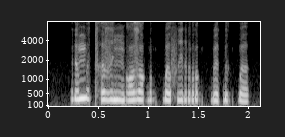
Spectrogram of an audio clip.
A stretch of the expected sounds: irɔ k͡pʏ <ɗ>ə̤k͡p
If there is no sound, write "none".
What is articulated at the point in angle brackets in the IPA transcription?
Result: ɗ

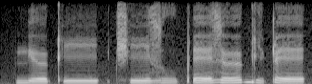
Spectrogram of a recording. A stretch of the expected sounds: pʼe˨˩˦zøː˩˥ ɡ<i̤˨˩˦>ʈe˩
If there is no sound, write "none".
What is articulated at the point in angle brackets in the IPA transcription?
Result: i̤˨˩˦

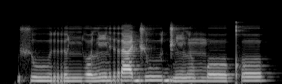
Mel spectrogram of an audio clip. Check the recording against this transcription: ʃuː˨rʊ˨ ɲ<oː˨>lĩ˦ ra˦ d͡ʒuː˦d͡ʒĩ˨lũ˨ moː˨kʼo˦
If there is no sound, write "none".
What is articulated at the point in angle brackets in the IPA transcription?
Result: o˨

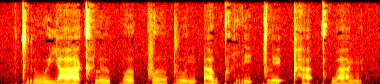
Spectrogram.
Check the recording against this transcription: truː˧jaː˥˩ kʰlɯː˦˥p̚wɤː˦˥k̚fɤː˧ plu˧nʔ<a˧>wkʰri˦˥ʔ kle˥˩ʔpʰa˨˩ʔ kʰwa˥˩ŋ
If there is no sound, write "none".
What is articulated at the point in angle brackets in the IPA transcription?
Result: a˧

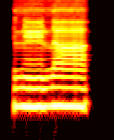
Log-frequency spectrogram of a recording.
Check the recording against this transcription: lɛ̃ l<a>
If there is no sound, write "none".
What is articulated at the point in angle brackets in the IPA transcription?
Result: a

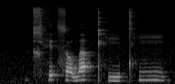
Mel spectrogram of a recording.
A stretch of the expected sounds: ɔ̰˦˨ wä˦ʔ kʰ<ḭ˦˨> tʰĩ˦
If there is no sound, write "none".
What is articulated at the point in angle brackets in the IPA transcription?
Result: i˨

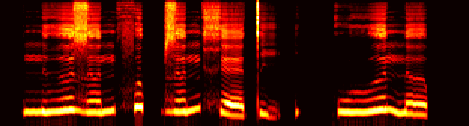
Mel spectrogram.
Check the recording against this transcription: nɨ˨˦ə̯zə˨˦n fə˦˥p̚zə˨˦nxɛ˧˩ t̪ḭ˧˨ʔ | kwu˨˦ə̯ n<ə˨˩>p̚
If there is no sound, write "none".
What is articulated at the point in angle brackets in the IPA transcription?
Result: ə˨˩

